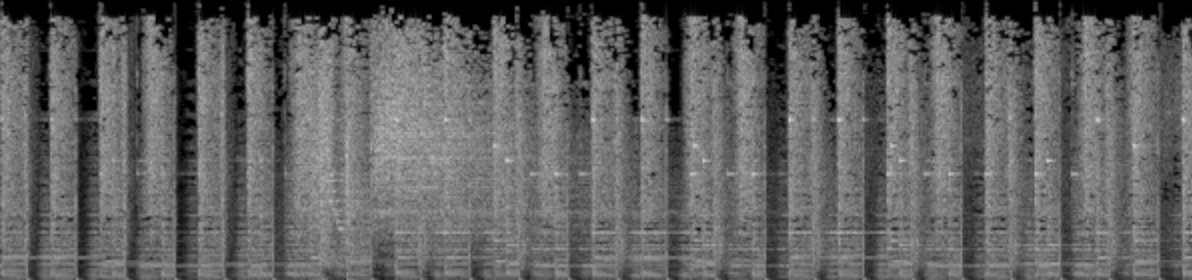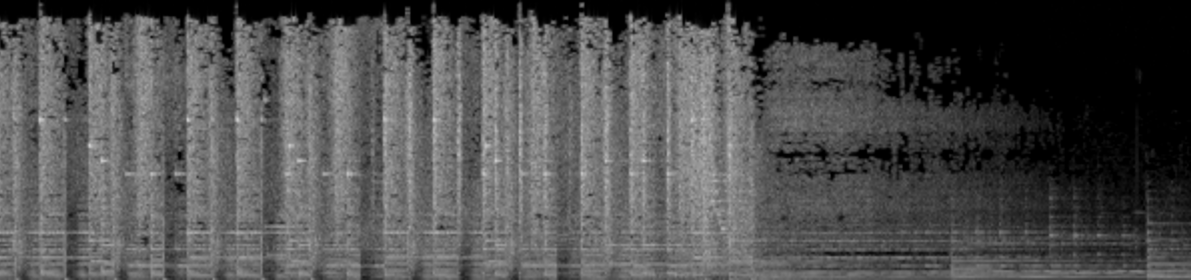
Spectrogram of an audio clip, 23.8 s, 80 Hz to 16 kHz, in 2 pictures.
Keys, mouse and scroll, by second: 1.6 v, 2.0-7.9 drag, 7.9 space, 11.3 space, 15.0 click, 15.3 space, 16.7 n, 16.9 space, 23.4 space.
